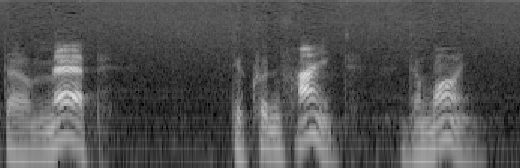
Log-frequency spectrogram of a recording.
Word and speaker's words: Des Moines: And he said to me, this is Des Moines, Iowa. He said, here you got an S, you don't pronounce. Here you got an N. And Iowa is, the I there is a yo.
